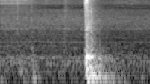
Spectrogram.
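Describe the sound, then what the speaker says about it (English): A door swings shut with one soft thud partway through, a short muffled knock over quiet room hiss during a magnetic nameplate project. "So then just close your door."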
